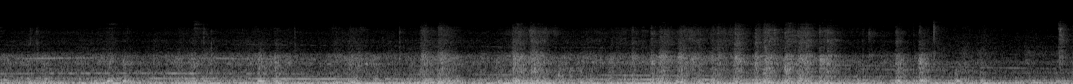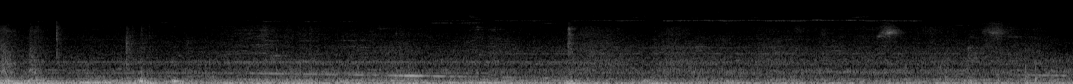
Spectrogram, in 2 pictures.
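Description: Docklands Light Railway train running, heard from inside the carriage: a steady low rumble with wheel clicks over the rail joints. Later the motor whine falls in pitch and the rumble eases as the train slows for a station.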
